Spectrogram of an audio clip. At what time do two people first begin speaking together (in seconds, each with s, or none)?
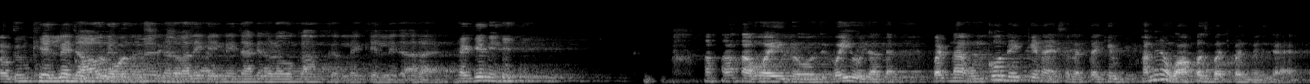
0.8 s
